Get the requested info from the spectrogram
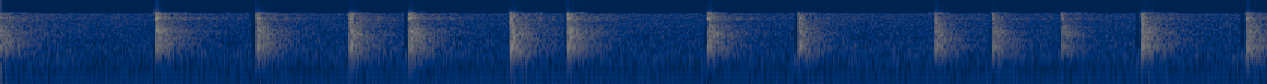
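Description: Chalk tapping and clicking against a chalkboard as words are written and underlined: about a dozen short, sharp taps at an uneven pace, roughly three a second.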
